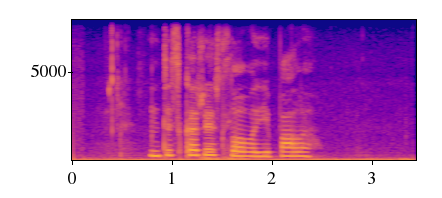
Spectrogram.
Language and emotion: Russian, neutral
